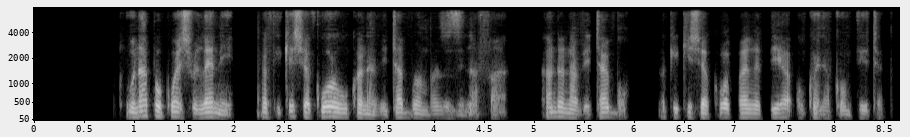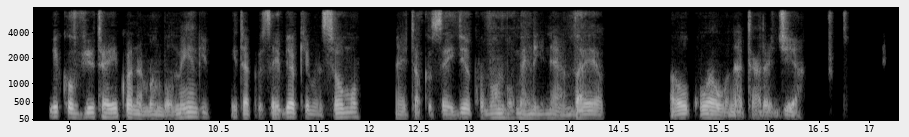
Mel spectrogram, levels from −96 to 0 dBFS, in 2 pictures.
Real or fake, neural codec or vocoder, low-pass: fake; codec, 16 kHz, 1.1 kbps, Voila-Tokenizer; 7.2 kHz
